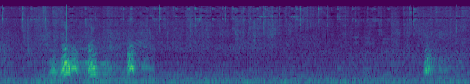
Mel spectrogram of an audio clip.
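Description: A dog barking in play: three short barks in quick succession about a second in, and one more near the end.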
